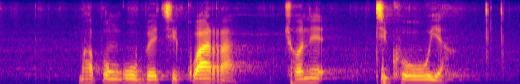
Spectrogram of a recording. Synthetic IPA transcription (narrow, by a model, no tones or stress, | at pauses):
mapʼuŋɡubɛt͡ʃʰikʼwara̰ | t͡ʃʰɔnɛ | tʰikʰouːja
